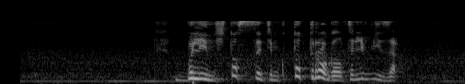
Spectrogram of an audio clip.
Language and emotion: Russian, angry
